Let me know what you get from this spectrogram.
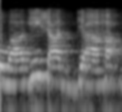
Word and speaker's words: vagishadhyaha: So the half consonant of a joint consonant should be pronounced when you're reading your mantras or your shlokas, should be pronounced along with the earlier consonant or swara. Okay, so vagishadhyaha, the minute you say vagishadh, yaha, then your chanda or your prosody becomes good.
